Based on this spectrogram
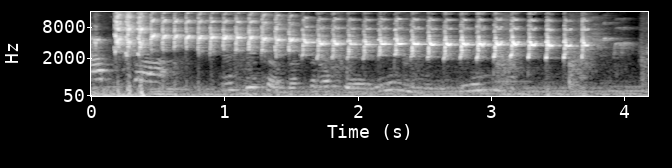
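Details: Lovebird chick learning to vocalise delivers a fast, steady rattle of high chirps, about four per second, for roughly three and a half seconds before fading.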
